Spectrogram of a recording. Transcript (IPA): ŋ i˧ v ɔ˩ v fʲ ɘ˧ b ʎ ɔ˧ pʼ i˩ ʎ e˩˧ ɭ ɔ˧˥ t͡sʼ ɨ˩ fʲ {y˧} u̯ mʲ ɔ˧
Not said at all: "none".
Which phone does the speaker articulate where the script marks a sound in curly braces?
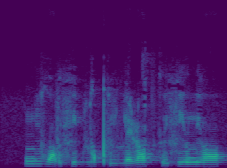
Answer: e˧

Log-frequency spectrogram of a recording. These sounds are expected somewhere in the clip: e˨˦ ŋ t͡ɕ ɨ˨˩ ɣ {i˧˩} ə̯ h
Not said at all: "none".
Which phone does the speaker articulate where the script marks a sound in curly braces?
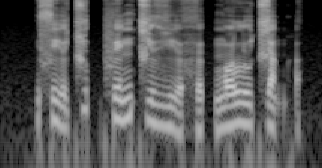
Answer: i˧˩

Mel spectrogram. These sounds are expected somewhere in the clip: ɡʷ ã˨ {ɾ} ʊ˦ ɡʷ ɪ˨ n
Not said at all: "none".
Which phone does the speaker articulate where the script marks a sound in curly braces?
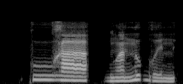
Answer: n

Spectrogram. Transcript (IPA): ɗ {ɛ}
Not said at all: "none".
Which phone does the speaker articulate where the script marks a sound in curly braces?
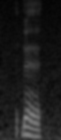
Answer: ɛ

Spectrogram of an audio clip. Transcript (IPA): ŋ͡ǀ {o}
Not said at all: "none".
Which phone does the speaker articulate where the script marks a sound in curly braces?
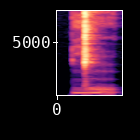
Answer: õ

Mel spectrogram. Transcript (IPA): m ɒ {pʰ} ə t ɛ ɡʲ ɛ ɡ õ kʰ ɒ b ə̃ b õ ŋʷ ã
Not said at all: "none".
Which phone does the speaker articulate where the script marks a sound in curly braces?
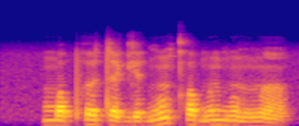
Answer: pʰ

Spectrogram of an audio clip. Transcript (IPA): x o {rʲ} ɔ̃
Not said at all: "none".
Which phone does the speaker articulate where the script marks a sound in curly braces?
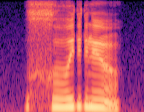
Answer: rʲ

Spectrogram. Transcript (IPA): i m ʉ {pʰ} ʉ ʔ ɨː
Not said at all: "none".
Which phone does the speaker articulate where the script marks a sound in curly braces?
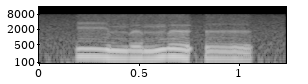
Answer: m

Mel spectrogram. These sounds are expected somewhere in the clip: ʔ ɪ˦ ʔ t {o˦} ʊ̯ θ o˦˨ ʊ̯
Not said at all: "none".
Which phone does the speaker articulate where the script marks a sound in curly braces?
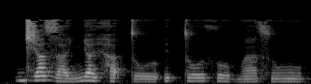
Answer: o˦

